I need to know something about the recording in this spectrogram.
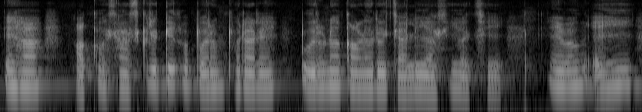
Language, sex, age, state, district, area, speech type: Odia, male, 18-30, Odisha, Bhadrak, rural, spontaneous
